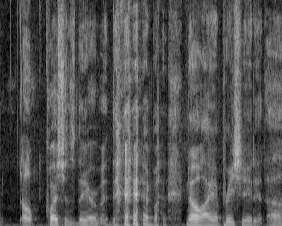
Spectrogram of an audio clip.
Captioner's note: laughing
